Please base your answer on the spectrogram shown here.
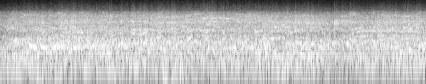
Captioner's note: audience laughing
